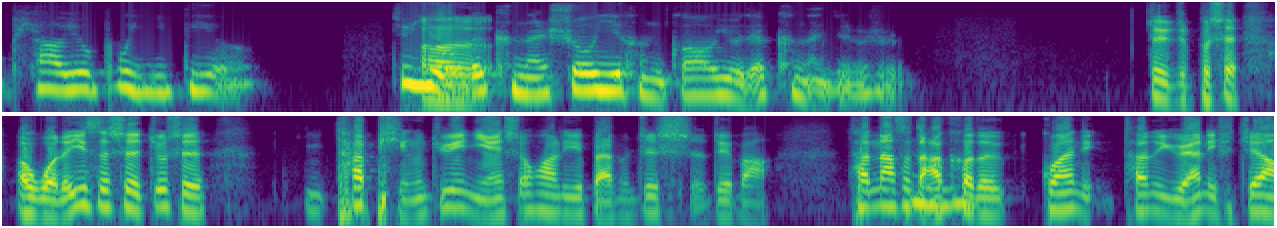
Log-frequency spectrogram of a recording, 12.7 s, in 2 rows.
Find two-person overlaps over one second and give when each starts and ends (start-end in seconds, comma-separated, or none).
none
